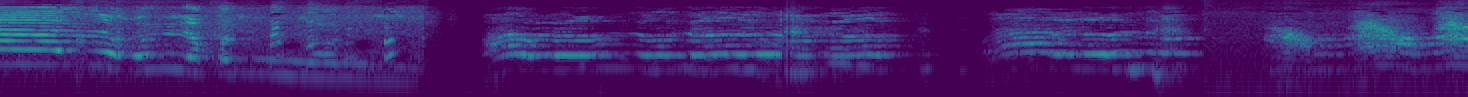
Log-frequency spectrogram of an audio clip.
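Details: Cat knocking on doors: loud, drawn-out meows, one long cry falling in pitch, then wavering, nasal wails with brief gaps between them and a low hum at the end.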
